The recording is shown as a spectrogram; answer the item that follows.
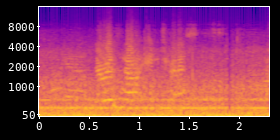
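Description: Bus running on the road, heard from inside the cabin: a loud low rumble with a steady hum.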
